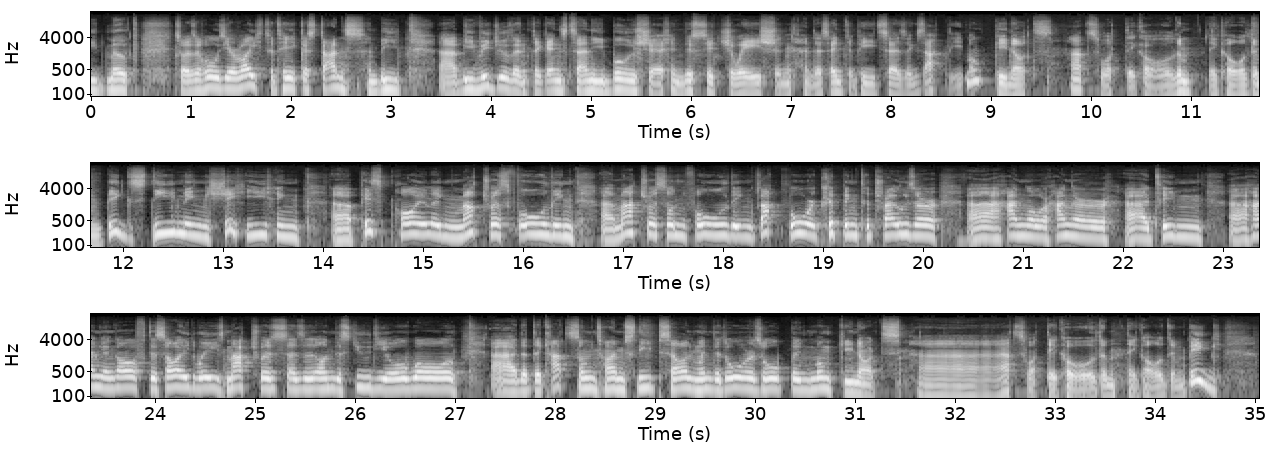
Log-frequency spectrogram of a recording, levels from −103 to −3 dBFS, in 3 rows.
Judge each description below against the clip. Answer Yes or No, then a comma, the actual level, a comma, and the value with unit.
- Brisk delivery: No, average, 150 wpm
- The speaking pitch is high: No, medium, 160 Hz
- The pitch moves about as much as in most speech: No, wide, 6.1 semitones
